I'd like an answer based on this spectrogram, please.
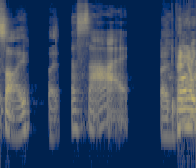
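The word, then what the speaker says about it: açaí: Kai a a I I did look up the actual pronunciation it is aigh but aai but depending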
